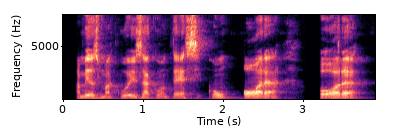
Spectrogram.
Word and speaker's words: hora: O H não tem som. Ele não vai produzir som.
